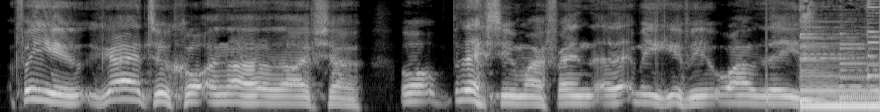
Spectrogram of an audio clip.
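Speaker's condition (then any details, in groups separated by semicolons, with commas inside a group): ALS; voice may sound peculiar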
